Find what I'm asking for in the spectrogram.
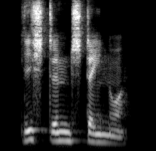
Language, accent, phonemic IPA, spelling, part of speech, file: French, France, /liʃ.tənʃ.taj.nwa/, Liechtensteinois, noun, LL-Q150 (fra)-Liechtensteinois.wav
- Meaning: resident or native of Liechtenstein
